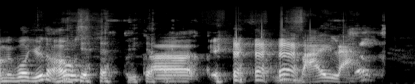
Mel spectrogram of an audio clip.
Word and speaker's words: Seiler: Seiler. Always in a German or Austrian accent. Well, all my life when I was a kid, like everyone said it wrong. They called me Seiler, Silo, Sailor.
